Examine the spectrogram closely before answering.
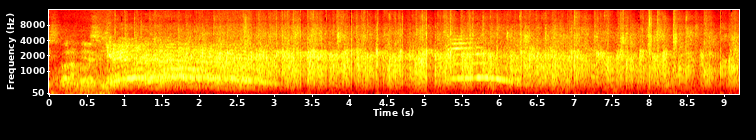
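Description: Teenage boys clap their hands.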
